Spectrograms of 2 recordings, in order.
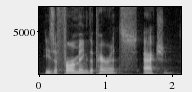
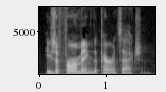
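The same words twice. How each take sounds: The two takes are said the same way.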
